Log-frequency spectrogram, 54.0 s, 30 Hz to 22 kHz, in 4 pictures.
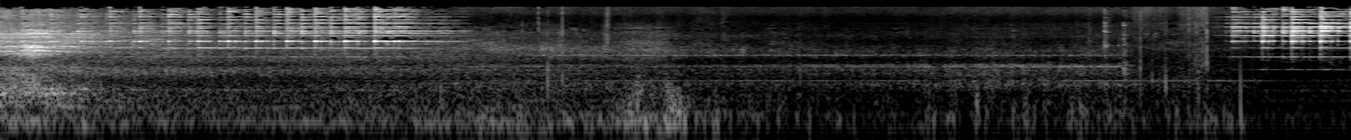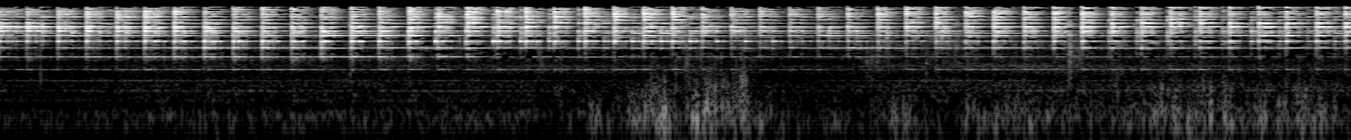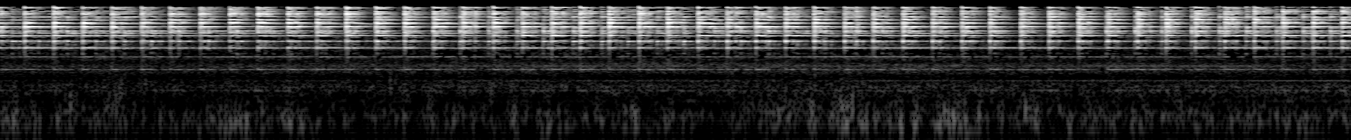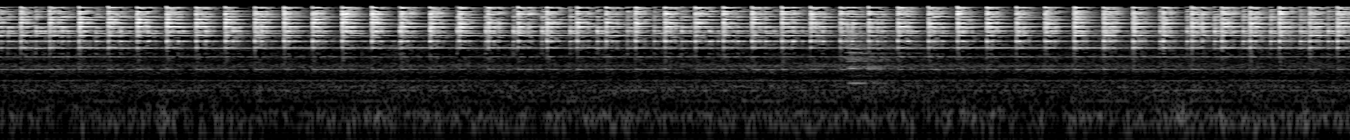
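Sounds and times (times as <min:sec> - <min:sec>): level crossing bells clanging: 0:00.0 - 0:04.9, 0:12.1 - 0:54.0
low rumble: 0:00.0 - 0:12.6.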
